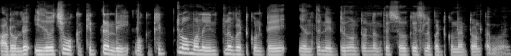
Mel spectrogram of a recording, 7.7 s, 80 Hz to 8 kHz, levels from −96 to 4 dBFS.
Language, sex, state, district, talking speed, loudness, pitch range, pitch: Telugu, male, Andhra Pradesh, Chittoor, 180 wpm, -18 LUFS, 130-150 Hz, 135 Hz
